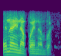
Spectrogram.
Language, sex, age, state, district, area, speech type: Assamese, male, 18-30, Assam, Udalguri, rural, conversation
